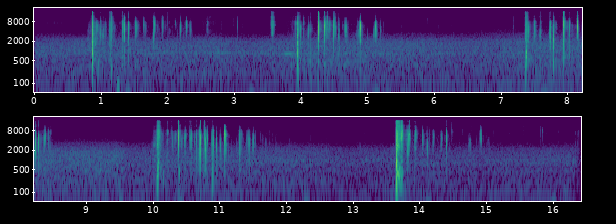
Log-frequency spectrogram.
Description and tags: kicking a stone away with a shoe towards the microphone. stereo recording on a street surface
kick, shoe, street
